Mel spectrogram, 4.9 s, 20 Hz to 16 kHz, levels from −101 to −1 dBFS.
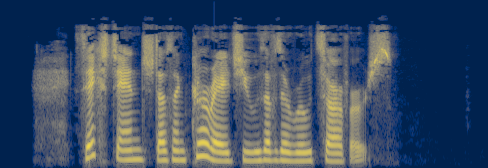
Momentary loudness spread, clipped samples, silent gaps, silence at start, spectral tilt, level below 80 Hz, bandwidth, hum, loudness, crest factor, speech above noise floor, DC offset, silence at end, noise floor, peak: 6 LU; under 0.1%; none; 0.4 s; -2.5 dB/octave; -70 dBFS; 9.6 kHz; none; -17 LUFS; 20 dB; 72 dB; under 0.1%; 1 s; -90 dBFS; 0 dBFS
